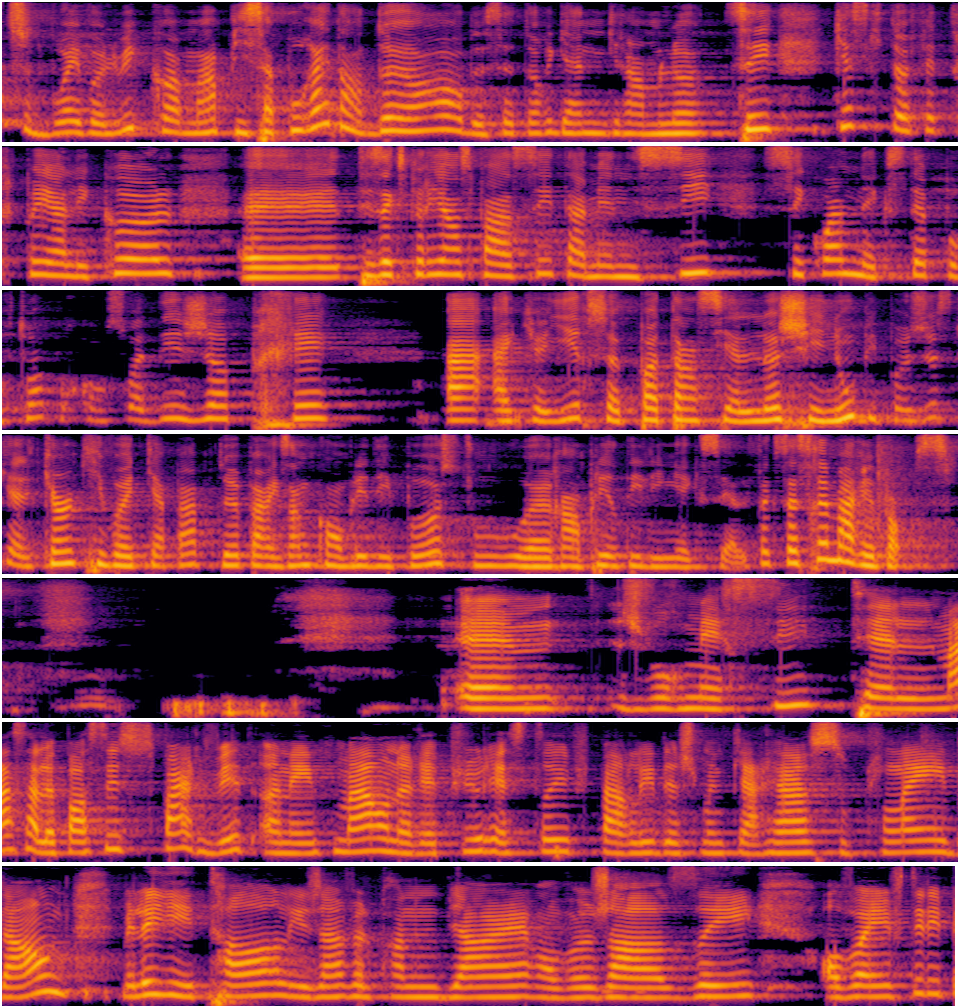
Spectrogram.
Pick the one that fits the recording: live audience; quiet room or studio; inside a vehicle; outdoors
live audience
